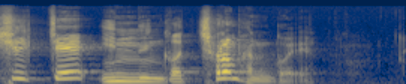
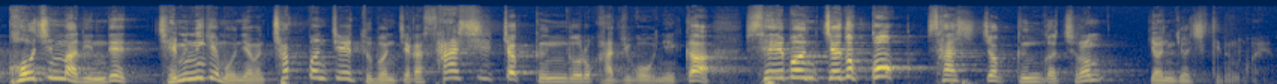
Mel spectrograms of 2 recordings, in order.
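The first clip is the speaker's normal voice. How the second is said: normal talking voice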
